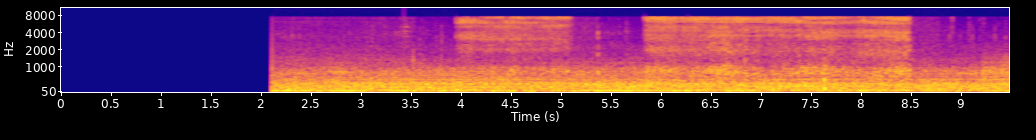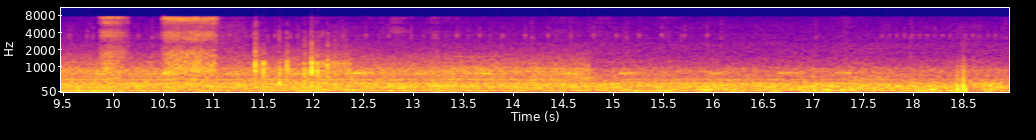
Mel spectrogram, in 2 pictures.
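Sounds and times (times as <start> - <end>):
steady low rumble: 2.1 - 18.9
aerosol spray hissing: 4.0 - 8.6, 9.8 - 11.2.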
